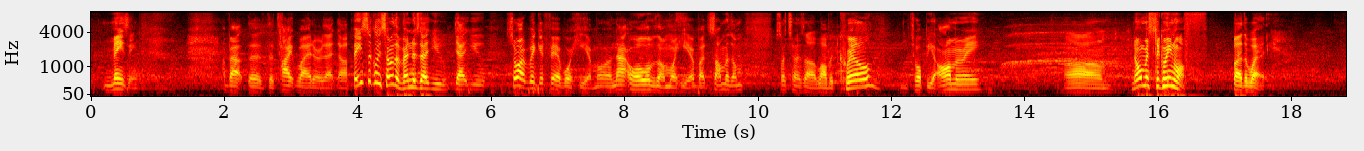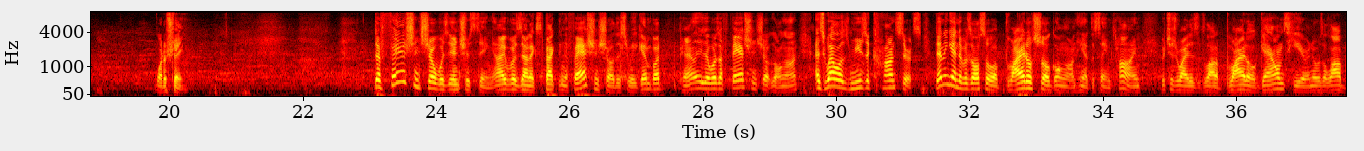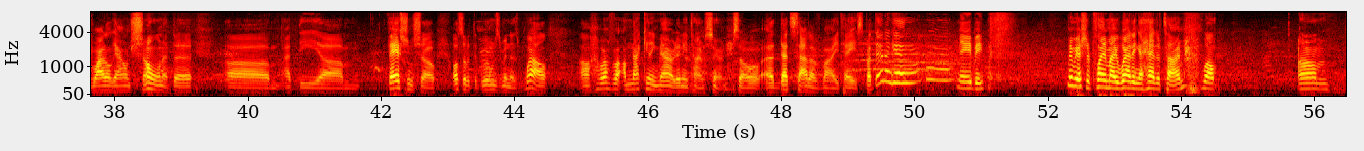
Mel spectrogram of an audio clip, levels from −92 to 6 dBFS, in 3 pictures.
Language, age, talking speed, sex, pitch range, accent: English, 30-49, 165 wpm, male, 135-210 Hz, American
